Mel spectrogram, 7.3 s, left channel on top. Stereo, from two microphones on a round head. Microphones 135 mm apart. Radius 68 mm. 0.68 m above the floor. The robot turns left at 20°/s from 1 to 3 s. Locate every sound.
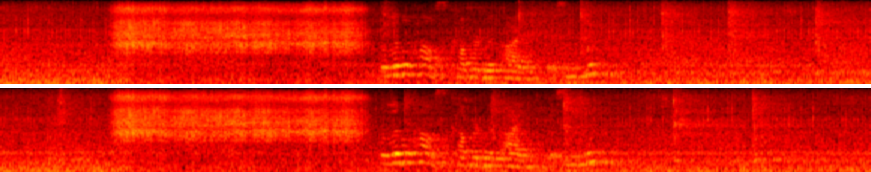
3.2 s a woman speaking: 60° right (ahead or behind), 6 m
